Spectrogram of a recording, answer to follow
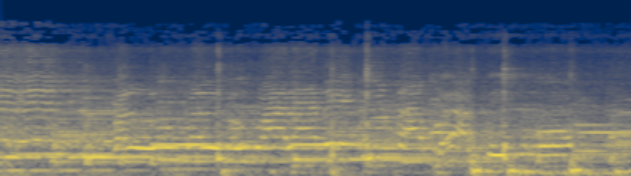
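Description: Javanese gamelan ensemble playing, layered ringing metal tones over repeated hand-drum strokes.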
